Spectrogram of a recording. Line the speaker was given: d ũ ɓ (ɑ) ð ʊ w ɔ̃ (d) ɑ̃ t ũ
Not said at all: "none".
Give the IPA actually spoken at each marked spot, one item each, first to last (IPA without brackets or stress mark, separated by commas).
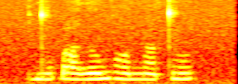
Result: ɑ, n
